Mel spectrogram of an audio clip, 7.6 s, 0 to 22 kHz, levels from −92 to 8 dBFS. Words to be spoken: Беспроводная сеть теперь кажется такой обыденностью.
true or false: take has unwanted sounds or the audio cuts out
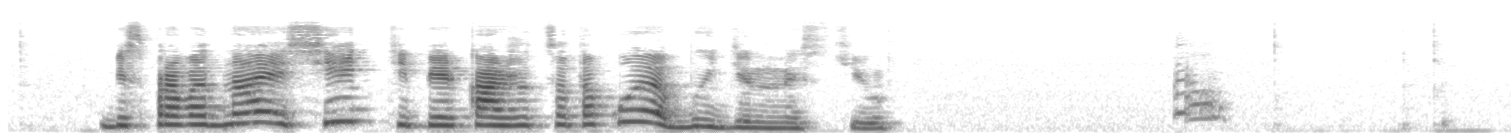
true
